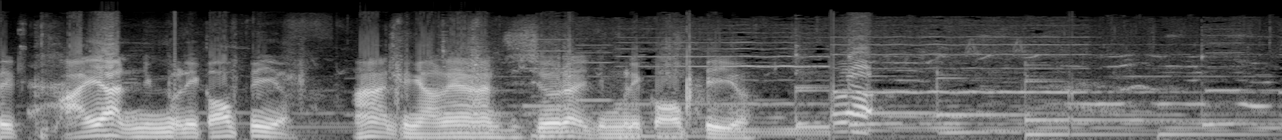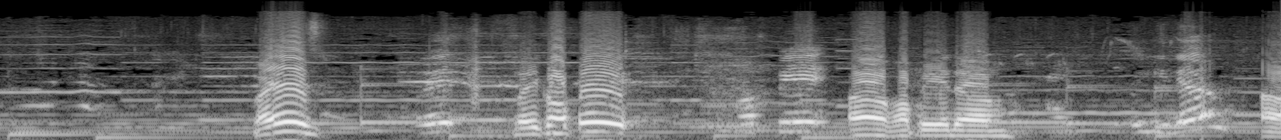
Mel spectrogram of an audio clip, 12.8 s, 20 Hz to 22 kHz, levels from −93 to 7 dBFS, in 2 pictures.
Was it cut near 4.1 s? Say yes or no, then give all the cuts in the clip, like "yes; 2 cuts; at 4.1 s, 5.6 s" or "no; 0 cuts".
yes; 1 cut; at 4.1 s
